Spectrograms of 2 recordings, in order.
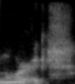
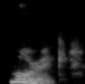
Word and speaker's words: Morag: Forget the rag and imagine looking at a book with a rook soften the K to a G. Morag.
